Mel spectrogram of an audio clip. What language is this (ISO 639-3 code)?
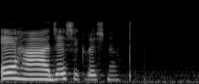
guj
